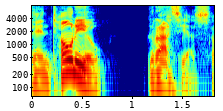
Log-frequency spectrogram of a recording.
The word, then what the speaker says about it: Antonio Gracias: I mispronounced Mr. Gracias' name. It's Antonio Gracias.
